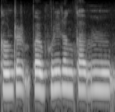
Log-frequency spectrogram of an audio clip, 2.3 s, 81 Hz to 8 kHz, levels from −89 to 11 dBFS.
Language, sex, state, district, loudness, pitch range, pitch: Hindi, female, Bihar, Vaishali, -14 LUFS, 205-215 Hz, 210 Hz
